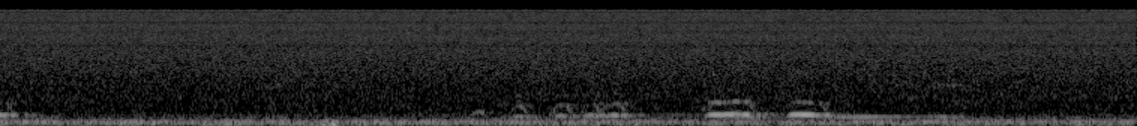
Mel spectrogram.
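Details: Great horned owl hooting from eucalyptus trees outside a window at Sherman Island, California: a soft run of low hoots, then two or three deeper, stronger, drawn-out hoots over a steady low rumble.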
